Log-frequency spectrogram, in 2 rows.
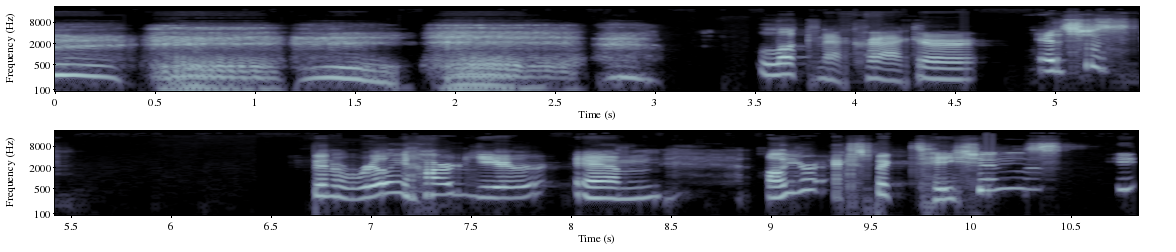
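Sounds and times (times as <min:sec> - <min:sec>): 
angry panting breaths: 0:00.0 - 0:03.2
speech: 0:03.8 - 0:05.5, 0:06.8 - 0:10.8.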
